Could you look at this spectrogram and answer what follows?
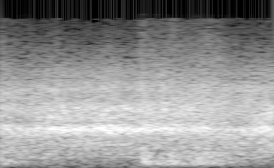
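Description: Stadium crowd noise in the eFootball video game, a dense sustained roar of many voices building slightly in the middle, steady and moderately loud with no distinct talk.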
